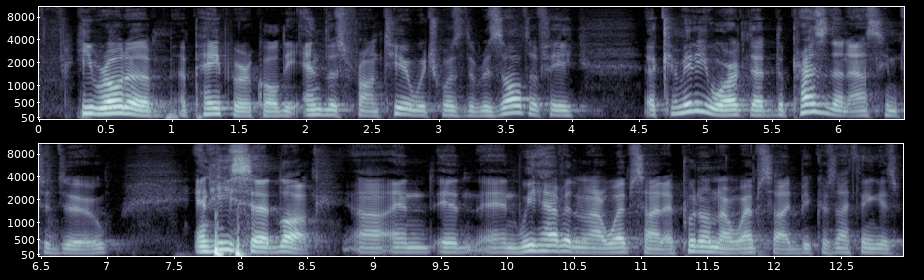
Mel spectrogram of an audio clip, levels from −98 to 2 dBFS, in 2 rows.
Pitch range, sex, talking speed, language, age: 120-155 Hz, male, 225 wpm, English, 50-69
